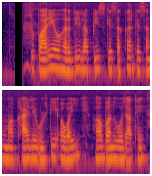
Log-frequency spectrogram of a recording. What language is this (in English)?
Chhattisgarhi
